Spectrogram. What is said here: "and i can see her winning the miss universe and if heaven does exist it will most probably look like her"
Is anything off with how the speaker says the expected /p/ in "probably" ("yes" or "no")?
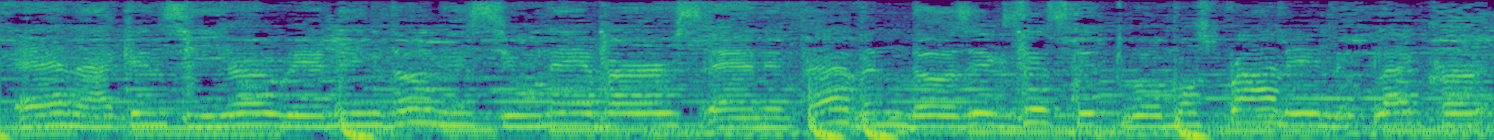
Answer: yes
